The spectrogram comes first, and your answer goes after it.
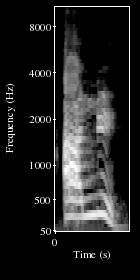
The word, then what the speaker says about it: Anu: Leur nom, Anu, A-N-U, Anu, ou Anu, c'est votre affaire, prononcez comme vous voulez.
